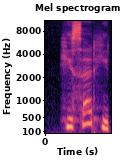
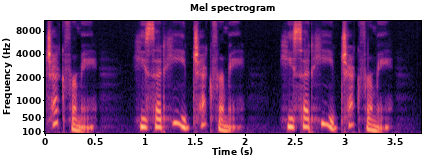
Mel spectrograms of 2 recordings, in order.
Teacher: Drop the H in he'd.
